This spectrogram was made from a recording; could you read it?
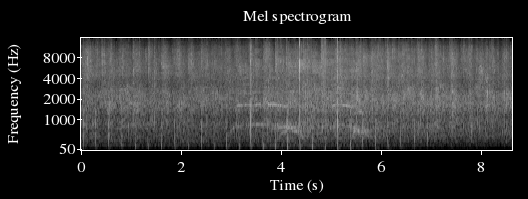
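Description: A room full of people claps steadily for several seconds to thank someone for their work, a dense patter of many hands with a few sharper individual claps standing out, with no speech over it.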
